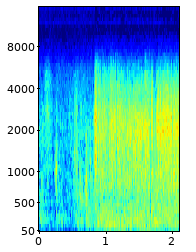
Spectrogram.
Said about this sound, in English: Guns are exploding all over the hillsides. Rot my guts, the cannons are blowing up.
